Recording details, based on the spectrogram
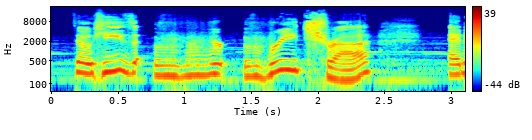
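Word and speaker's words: Vrtra: oh i get it so i'm supposed to pronounce the vowels in all the names as if they're there but they're not so he's ritra and it's midgard soremers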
